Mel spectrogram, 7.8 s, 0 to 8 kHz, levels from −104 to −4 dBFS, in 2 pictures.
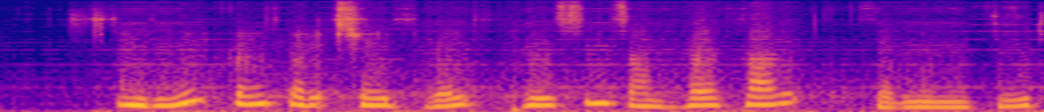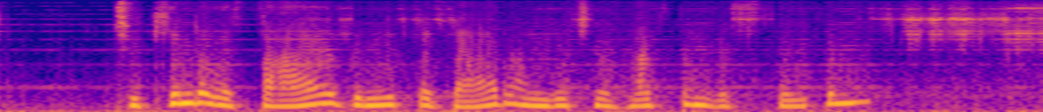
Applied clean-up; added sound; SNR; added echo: neural separator model SepFormer DNS4.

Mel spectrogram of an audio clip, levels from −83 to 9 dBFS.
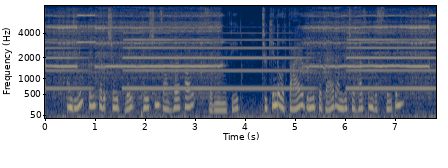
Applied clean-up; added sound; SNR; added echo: none; Wind instrument, woodwind instrument + Bowed string instrument; -1 dB; none.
